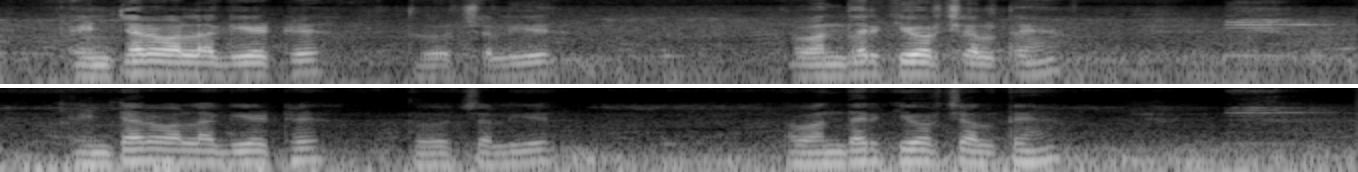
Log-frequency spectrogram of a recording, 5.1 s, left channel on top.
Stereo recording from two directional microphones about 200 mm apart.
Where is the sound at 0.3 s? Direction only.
5° left (ahead or behind).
